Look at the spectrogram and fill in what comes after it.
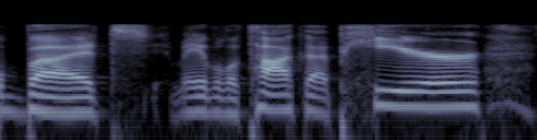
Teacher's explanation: Second layer is larynx height. So I'm shortening my vocal tract. Um, if I do it right, it should sound buzzy and that sort of thing.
